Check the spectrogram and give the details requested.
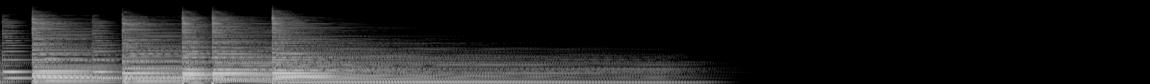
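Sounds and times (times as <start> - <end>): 
bright gospel piano: 0.0 - 6.9.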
